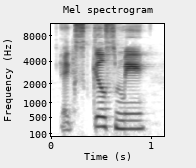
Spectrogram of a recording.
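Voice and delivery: a polite little insect; cricket voice. A narrator's reading. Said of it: "coughed a cricket".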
